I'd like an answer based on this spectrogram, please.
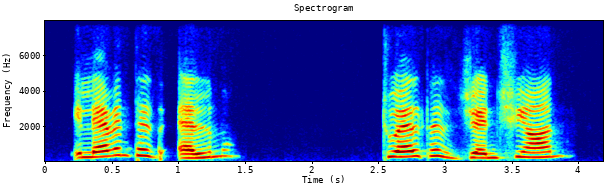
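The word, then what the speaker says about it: gentian: 11th इज एल्म, 12th इज जेंशियान, कुछ जेंटियान भी बोलते हैं बट आई प्रोनाउंस इज जेंशियान।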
